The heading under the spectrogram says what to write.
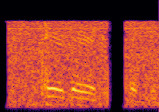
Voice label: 122.925 MHz; scanner radio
